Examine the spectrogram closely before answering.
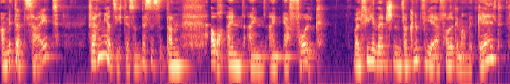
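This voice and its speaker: A man with a fairly high, somewhat breathy voice uses lively intonation at a fairly slow pace. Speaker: self-improvement podcast host. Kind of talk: motivational monologue. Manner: frequent pauses; repeats words, halting.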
